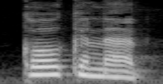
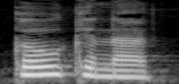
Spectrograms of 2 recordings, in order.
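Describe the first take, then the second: The two takes are said the same way.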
